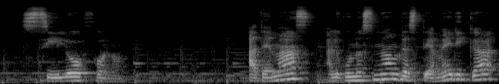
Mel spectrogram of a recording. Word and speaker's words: Xilófono: Aunque al principio de palabra se pronuncia /s/. "Xilófono".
